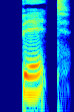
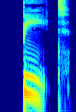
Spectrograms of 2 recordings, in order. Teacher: Another example is the vowel in bit versus beat. In bit, the tongue is slightly lower and the vowel is shorter. In beat, the tongue is higher and the vowel is longer.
